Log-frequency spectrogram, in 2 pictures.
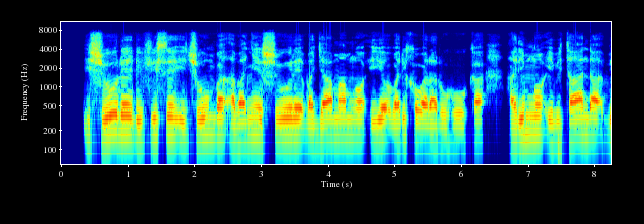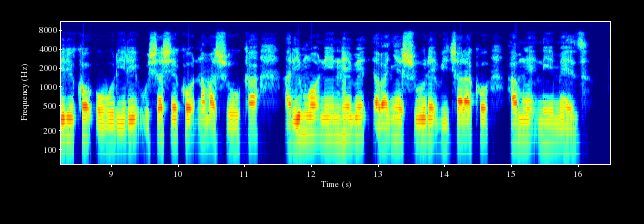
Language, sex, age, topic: Rundi, male, 25-35, education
